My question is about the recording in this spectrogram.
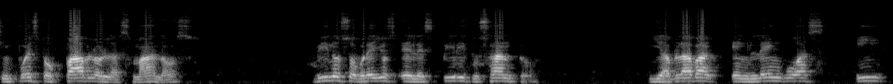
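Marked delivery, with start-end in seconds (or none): none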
